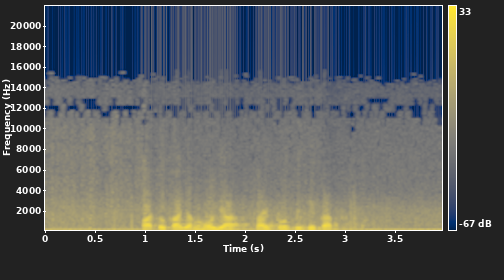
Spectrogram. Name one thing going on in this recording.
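A man reads aloud into a microphone.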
